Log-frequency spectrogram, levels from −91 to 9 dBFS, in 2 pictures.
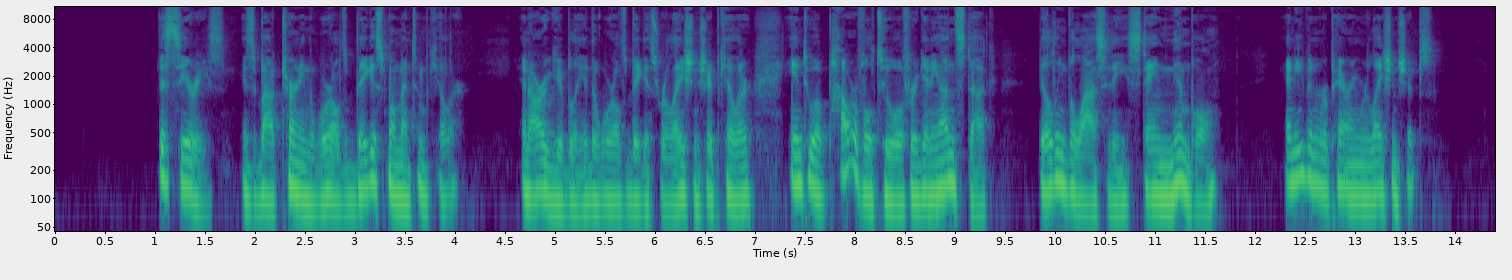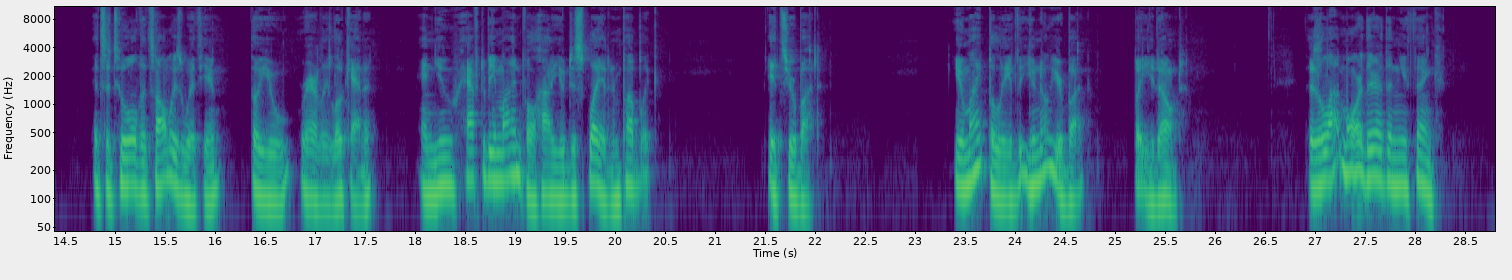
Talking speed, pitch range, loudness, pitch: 165 wpm, 100-135 Hz, -27 LUFS, 110 Hz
